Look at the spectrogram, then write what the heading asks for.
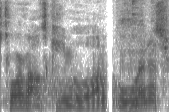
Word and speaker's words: Linus: And that's when Linus Torvalds came along. Linus or Linus? What's your preferred pronunciation? When I speak Swedish, it's Linus. When I speak Finnish, it's Linus. When I speak English, it's Linus.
